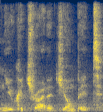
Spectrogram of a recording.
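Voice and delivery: slow, soft, dark sarcastic hiss. Seagull, to Horse at the canyon's edge, hissed with dark sarcasm. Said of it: "Seagull hissed with dark sarcasm to Horse".

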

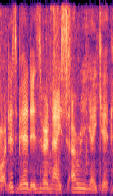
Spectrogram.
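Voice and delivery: low talking-dog voice. Showing the dog on its new bed, speaking as the dog. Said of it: "She's like".

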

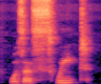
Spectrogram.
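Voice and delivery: plain reading voice

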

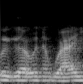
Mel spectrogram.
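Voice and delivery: normal talking voice

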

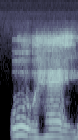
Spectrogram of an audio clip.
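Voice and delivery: low, soft, sultry, seductive voice. Asked what happened to the speaker's voice, showing off talking low, mock sultry voice. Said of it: "And sultry and seductive".

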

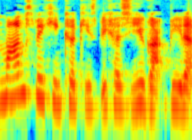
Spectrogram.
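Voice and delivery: ordinary delivery, nothing marked

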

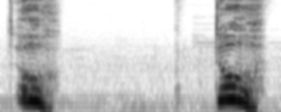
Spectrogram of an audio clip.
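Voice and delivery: very high, breathy, horrified gasp. Narrator voicing a man as a figure approaches him, breathed in horror. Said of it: "Hauchte er voller Entsetzen".

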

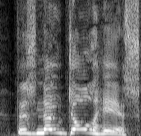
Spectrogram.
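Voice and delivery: scornful tone. The narrator's aunt, outside Poppy's door, scoffs at Poppy. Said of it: "scoffed my aunt".

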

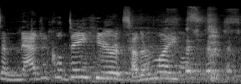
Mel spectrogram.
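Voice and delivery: commercial announcer spokesperson voice. Filming a mock commercial for Southern Lights, in a commercial announcer voice. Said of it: "You sound like a commercial girl".

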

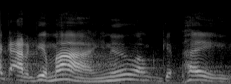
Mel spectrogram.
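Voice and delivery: put-on rural country accent with country twang. Describing the get-rich-quick mindset, slipping into a redneck voice. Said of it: "I'm going into a redneck voice".

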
